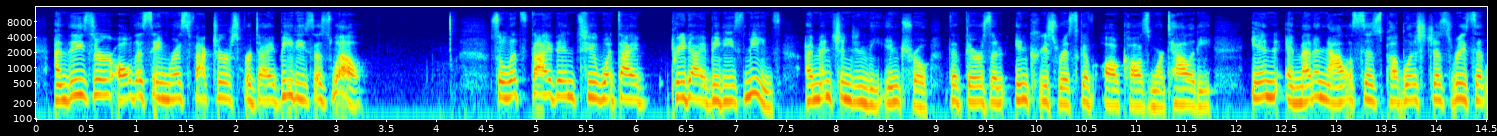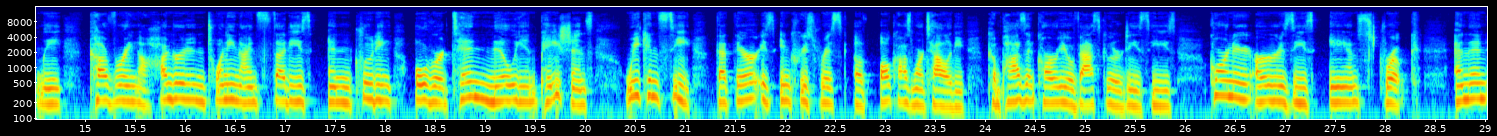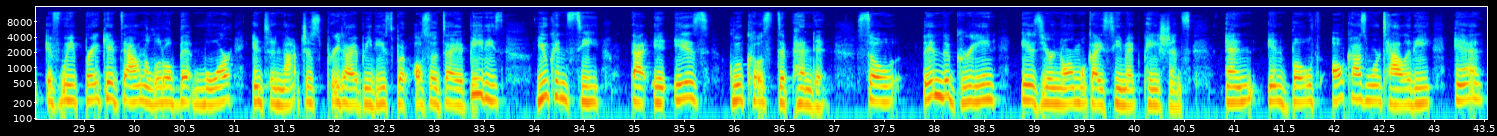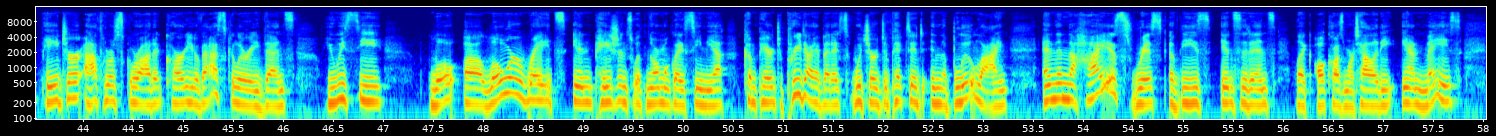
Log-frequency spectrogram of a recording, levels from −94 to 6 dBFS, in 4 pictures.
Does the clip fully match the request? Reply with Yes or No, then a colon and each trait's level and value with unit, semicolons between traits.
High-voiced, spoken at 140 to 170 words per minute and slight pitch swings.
No: high, 210 Hz; average, 155 wpm; average, 3.2 semitones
